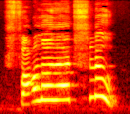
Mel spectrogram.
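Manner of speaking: high, loud chase cry; yelled. A narrator's reading. Three friends yelling after the floating flute, high and loud. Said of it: "yelled Fifi, Frog, and Fawn".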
